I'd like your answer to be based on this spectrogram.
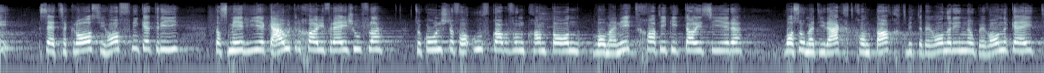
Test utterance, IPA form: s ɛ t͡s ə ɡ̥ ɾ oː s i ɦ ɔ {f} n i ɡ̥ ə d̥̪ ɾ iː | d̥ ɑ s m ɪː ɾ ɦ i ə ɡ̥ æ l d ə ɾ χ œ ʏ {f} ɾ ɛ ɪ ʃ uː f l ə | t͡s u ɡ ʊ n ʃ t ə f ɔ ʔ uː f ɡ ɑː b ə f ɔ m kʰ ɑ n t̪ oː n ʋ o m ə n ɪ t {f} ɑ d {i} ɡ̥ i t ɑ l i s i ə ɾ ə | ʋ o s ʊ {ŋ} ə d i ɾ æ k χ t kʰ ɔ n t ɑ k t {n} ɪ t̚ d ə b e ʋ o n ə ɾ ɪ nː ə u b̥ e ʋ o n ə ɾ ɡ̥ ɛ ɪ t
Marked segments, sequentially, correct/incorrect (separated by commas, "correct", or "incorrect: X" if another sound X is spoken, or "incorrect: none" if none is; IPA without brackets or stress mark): correct, correct, incorrect: χ, correct, incorrect: m, incorrect: m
